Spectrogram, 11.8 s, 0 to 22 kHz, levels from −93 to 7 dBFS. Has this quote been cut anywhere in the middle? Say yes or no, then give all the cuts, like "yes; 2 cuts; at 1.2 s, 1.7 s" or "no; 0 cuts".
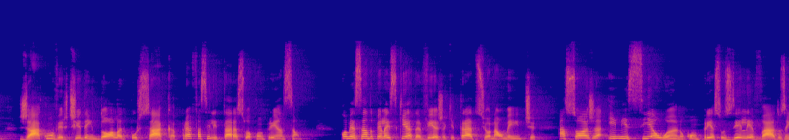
no; 0 cuts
